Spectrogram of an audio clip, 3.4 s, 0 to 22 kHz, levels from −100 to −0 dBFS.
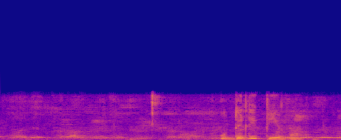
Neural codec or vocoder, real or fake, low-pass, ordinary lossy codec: vocoder, 24 kHz, 100 mel bands, Vocos; fake; 7.2 kHz; Opus, 32 kbps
